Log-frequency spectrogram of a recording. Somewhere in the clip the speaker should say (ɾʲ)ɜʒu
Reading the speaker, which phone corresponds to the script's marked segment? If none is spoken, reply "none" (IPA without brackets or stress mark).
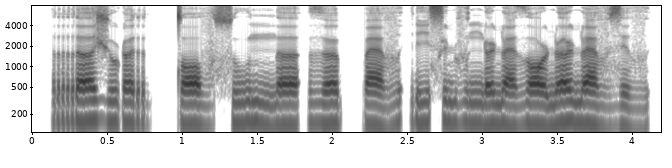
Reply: r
